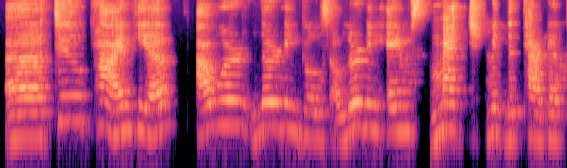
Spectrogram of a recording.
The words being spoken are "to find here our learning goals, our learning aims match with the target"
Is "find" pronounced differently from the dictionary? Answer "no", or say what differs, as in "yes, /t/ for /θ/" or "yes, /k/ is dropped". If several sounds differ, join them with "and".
yes, /p/ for /f/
